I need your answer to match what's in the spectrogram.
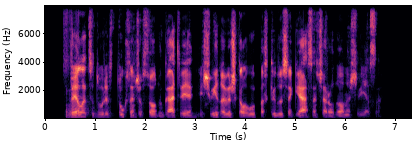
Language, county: Lithuanian, Kaunas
